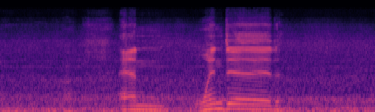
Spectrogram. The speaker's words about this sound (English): Sorry about the train to all of our our listeners,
